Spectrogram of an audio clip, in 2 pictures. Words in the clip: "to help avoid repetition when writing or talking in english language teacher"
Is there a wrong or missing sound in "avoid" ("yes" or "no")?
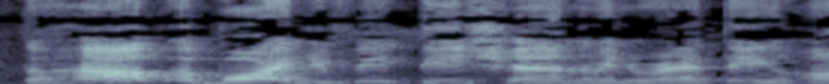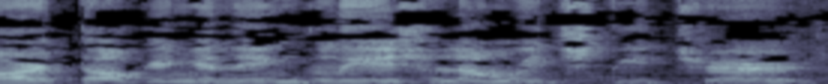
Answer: yes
